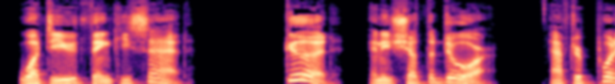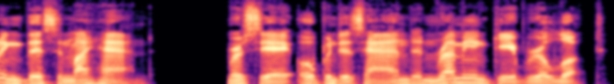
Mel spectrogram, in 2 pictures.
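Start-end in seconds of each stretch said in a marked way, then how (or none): 1.9-2.3 sharp, high single word; curt high good. Retold or imitated. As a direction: snap it out high. Curt dismissal.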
